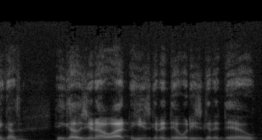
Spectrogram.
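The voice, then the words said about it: Imitates another person's voice. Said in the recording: “great Bill Hicks impersonation ... That's very good.”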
